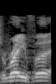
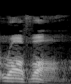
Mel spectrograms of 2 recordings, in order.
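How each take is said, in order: First: Rapha said with a long "ay", RAY-fa; scholar's pronunciation of Rapha. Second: Rapha said with an "aw" first vowel, RAW-fah; rejected pronunciation of Rapha. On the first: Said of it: "says it's Rapha". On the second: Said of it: "it's not Rapha". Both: Shown as a demonstration.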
